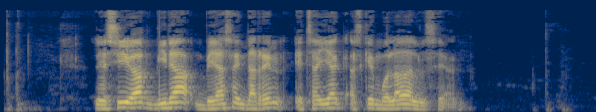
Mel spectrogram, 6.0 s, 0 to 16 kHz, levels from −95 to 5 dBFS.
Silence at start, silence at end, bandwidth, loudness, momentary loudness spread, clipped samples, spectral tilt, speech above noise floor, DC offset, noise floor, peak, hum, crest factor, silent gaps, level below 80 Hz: 0.05 s; 1.4 s; 11.5 kHz; -18 LUFS; 13 LU; under 0.1%; -4 dB/octave; 58 dB; under 0.1%; -77 dBFS; 0 dBFS; none; 20 dB; none; -62 dBFS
